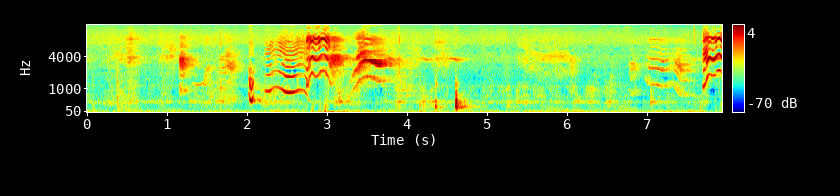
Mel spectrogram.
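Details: Pet ringneck parrot indoors imitating words such as mummy, papa and radhe radhe: a string of nasal, wavering, speech-like phrases with rising and falling tones, some squeaky and shrill, separated by short pauses.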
